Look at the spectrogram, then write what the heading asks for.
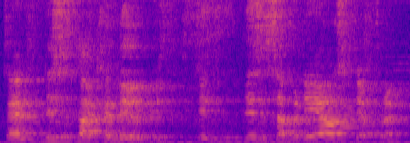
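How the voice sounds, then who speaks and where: A man's voice: a little high, fast talker, a bit bright, a little hiss or hum. A middle-aged man whose first language is Vietnamese, chatting casually to his stream viewers while he cooks in his home kitchen. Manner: chatty, joking asides to chat. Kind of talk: casual live-stream chat while cooking. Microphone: fixed camera at a distance. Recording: echoey kitchen, mic at a distance.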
